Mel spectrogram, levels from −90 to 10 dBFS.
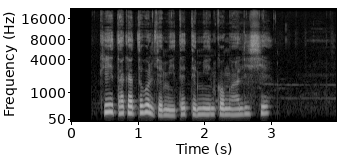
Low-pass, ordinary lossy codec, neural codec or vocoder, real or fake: none; none; vocoder, 44.1 kHz, 128 mel bands every 512 samples, BigVGAN v2; fake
